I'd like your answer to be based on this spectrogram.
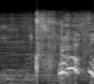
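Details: One sharp, explosive sneeze from a baby girl, followed by a short whimper; she had hiccups and seemed tired; sneezing.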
